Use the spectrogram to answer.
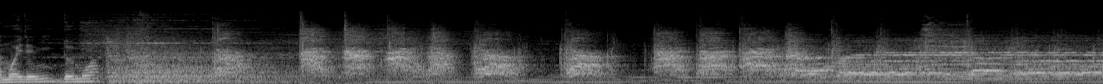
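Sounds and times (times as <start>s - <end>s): music with low drone: 0.0s - 11.0s
voices chanting rhythmic shouts: 2.1s - 11.0s.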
